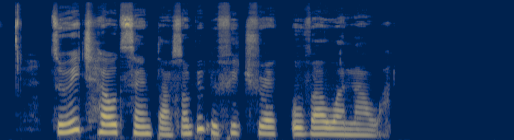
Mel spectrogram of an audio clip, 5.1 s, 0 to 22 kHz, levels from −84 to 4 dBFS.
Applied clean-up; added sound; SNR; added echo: neural mask model Resemble Enhance denoiser.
